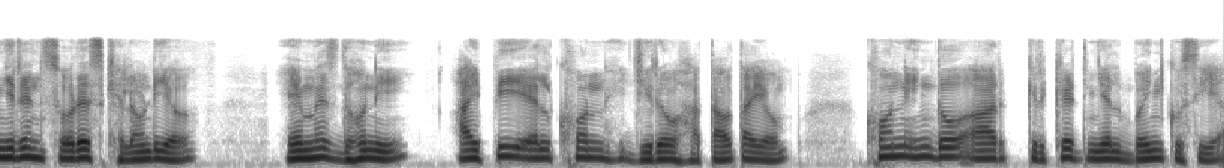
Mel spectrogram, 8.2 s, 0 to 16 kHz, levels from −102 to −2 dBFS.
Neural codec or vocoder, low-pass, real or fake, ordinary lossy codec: none; 7.2 kHz; real; MP3, 96 kbps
